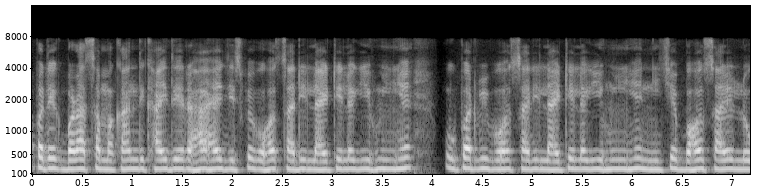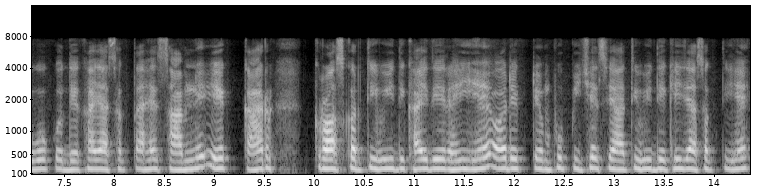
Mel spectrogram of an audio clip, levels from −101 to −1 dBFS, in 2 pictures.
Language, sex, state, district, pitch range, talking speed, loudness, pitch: Hindi, male, Bihar, Jamui, 195-205 Hz, 225 wpm, -19 LUFS, 195 Hz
